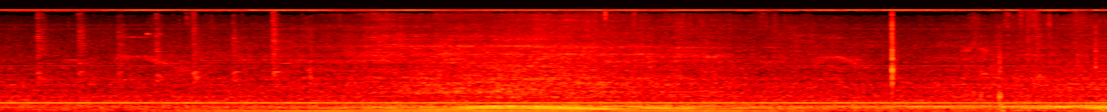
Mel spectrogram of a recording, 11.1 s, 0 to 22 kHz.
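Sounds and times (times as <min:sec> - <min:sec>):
steady low hum: 0:00.0 - 0:11.0
vehicle engine passing: 0:03.0 - 0:08.3.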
